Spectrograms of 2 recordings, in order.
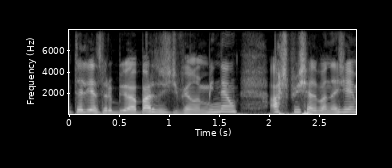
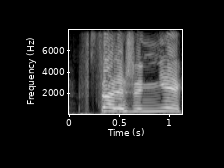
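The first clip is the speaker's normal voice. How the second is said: very loud, high contradiction; shrieked denial; 6 semitones higher, 10 dB louder, slower than usual. A narrator's reading. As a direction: burst out at full voice. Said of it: "krzyczasnęła Otylia". (bardzo głośny, wysoki wrzask)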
